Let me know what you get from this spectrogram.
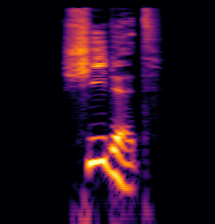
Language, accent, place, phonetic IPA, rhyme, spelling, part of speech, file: German, Germany, Berlin, [ˈʃiːdət], -iːdət, schiedet, verb, De-schiedet.ogg
- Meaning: inflection of scheiden: 1. second-person plural preterite 2. second-person plural subjunctive II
